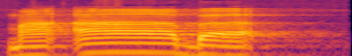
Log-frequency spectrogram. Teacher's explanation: Maka hukumnya di sini adalah mad badal karena asalnya ma'aba. Maka jumhur membaca mad badal dengan dua harokat saja.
